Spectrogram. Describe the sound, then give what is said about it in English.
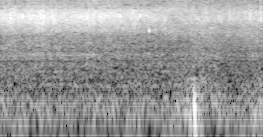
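Garlic sizzling in a hot pan as it is stirred, a steady, even hiss with one soft knock partway through. “All right, my garlic is squished in. And now we have to stir it. We don't have to stir it constantly, but give it a good sort of swish around.”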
